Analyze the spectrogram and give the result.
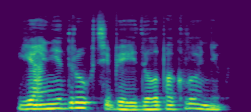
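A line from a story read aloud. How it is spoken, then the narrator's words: Young man, calm reply. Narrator (Russian): спокойно ответил юноша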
